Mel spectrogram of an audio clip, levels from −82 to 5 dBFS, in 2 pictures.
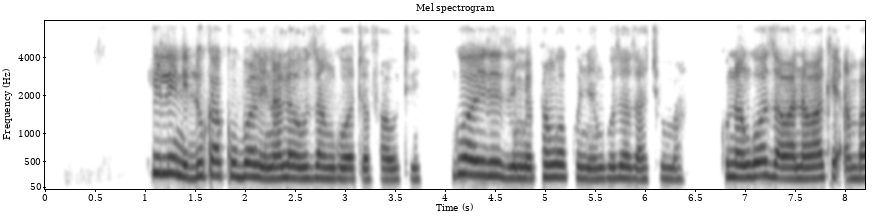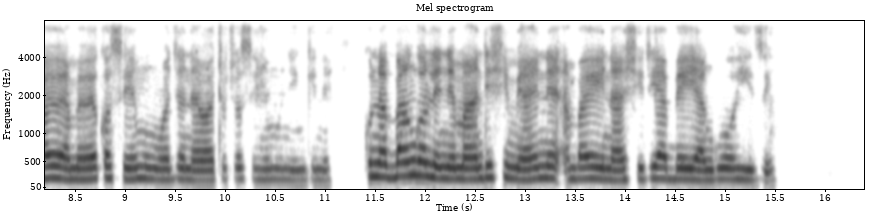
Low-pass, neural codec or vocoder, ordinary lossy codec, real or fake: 7.2 kHz; none; Opus, 32 kbps; real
